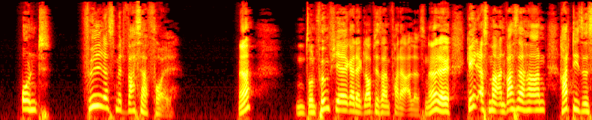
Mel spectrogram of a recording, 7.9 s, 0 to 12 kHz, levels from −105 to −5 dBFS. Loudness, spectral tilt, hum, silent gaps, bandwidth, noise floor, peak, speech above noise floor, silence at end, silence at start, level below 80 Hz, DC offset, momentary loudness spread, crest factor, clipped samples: -19 LUFS; -2 dB/octave; none; none; 12 kHz; -82 dBFS; 0 dBFS; 62 dB; 0 s; 0.3 s; -50 dBFS; under 0.1%; 12 LU; 22 dB; under 0.1%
